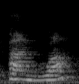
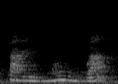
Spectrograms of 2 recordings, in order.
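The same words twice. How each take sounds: First: Said in the usual way. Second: PINGOUIN opened up as pin-gou-in; three syllables. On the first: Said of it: "On a l'habitude de dire pingouin". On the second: Shown as a demonstration. Teacher correcting the habit, PINGOUIN in three syllables. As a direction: give PINGOUIN three beats, separating gou from in. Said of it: "il y a effectivement trois syllabes".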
